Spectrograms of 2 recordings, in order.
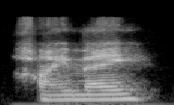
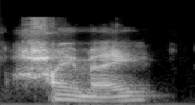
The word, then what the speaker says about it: Jaime: Jaime Alguersuari. So it's Jaime, like, hi mate. And then Alguersuari. Like a sh on Alguersuari or shwari, like a shawarma kebab.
